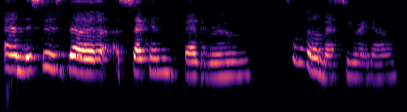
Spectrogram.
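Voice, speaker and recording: A woman from New Jersey giving a casual home tour and interview, chatty and halting, laughing easily. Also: fairly high pitch, warm tone. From New Jersey, USA. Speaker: interview guest and expat homeowner.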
